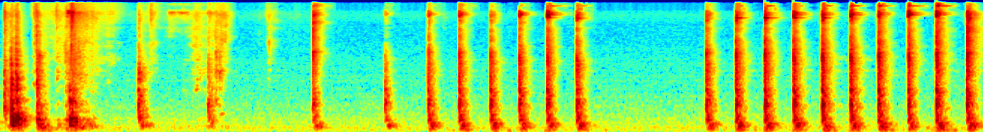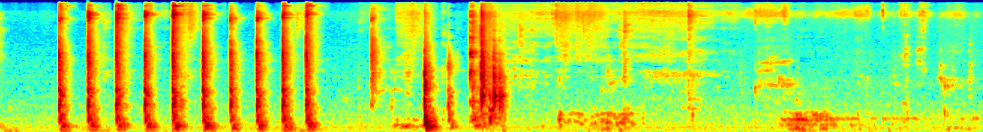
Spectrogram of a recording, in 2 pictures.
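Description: A wire earring hook is hammered on a desk in rapid rows of sharp, close metallic taps, grouped in bursts with short pauses, followed by some softer handling noises near the end.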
